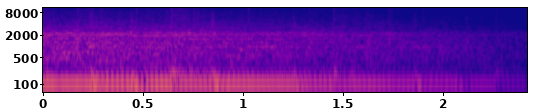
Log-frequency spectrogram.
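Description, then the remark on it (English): A steady wash of audience applause with scattered sharper claps, fairly loud, fading a little toward the end, with no voices over it. “A big round of applause.”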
